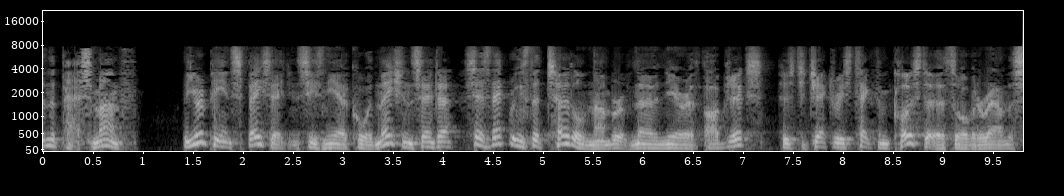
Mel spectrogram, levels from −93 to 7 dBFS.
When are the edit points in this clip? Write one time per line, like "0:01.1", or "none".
none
